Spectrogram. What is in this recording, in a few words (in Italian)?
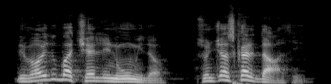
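"en", vocabolario dialettale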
